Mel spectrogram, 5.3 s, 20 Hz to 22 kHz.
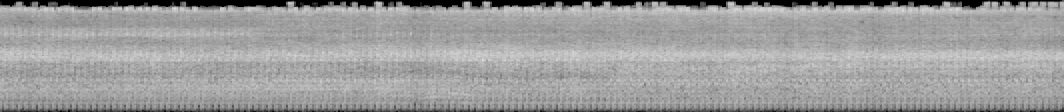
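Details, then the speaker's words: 1990s Sears Craftsman 2400 W generator, started after fuel and a splash of gas in the carb, on run with choke: fires right up into a steady, even buzzing drone without misses or surging; normal running. "Fires right up."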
